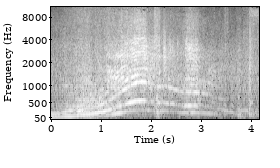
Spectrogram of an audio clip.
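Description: Ferrari sports car's engine revving hard under acceleration, its pitch climbing steeply for about two seconds, then falling away as the throttle comes off.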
